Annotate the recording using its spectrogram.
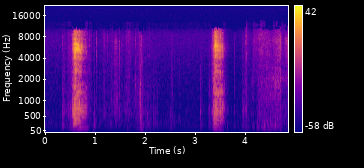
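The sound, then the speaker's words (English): The lid of a long, narrow chocolate box, about 15 by 6 inches, with a chocolate tray and a thin film inside, being lowered lets out two loud, buzzy, fart-like honks, a few seconds apart, with soft scraping and rustling of cardboard between and after them. “I was just putting the lid down and I discovered that it farts. It makes some really strange noises”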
